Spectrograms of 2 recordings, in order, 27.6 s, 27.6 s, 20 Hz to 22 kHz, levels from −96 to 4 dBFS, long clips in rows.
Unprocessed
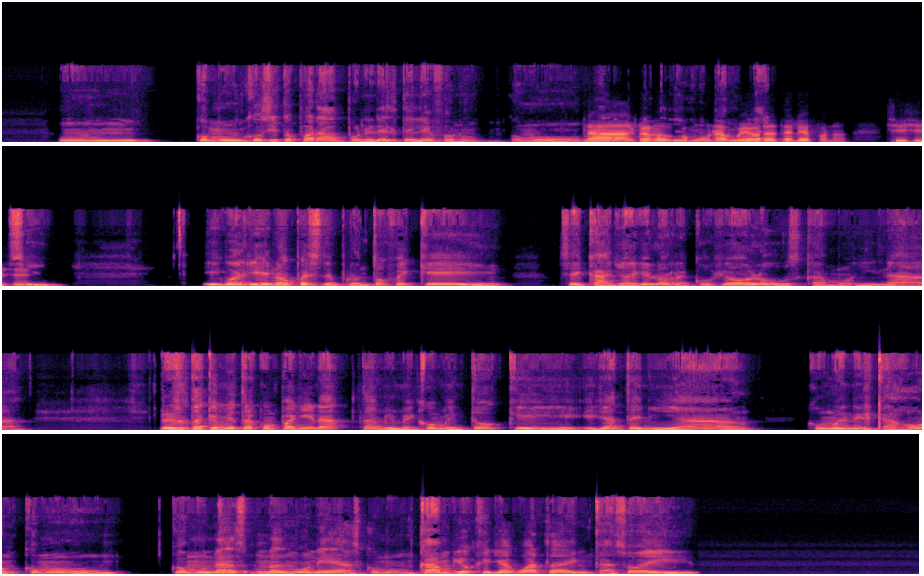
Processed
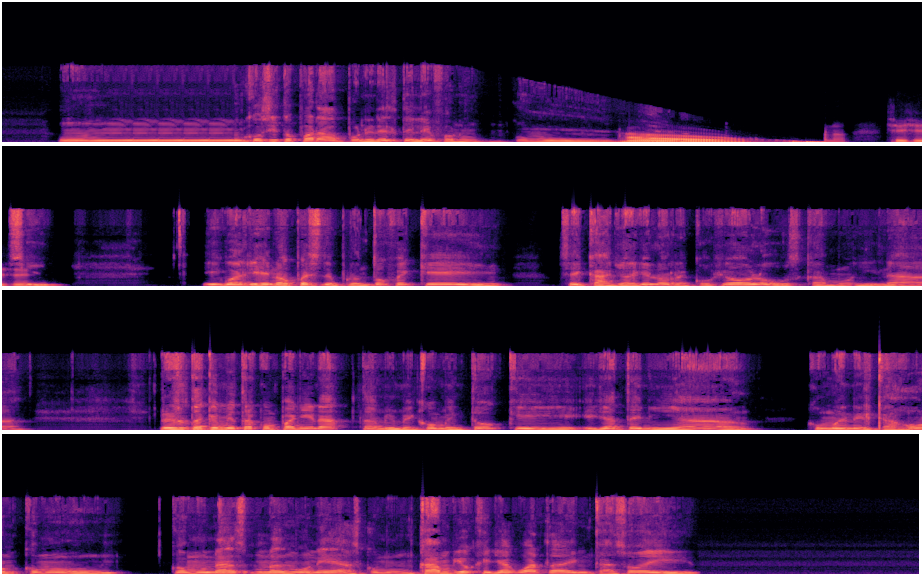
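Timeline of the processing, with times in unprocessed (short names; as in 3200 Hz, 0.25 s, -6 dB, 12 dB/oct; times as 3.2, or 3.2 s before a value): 0.79 stutter in place 0.19 s, 5 plays
3.42 tape stop 2.75 s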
